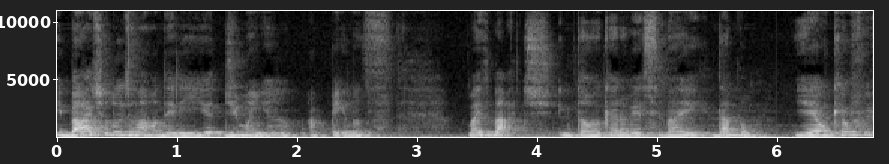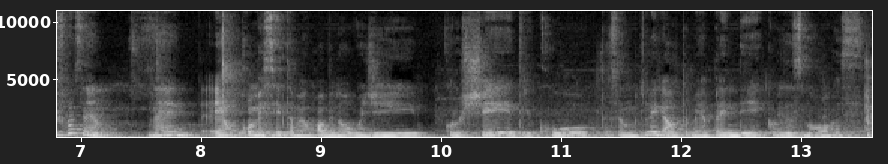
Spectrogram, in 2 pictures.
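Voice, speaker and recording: At a moderate pace, a woman speaks with a medium pitch and fairly even intonation. Noticeable background noise and audible room echo surround her. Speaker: vlogger. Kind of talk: casual vlog chat. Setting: at home, camera on tripod.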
